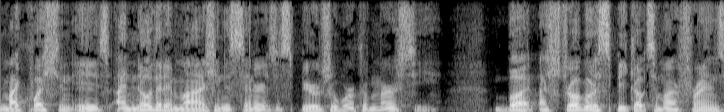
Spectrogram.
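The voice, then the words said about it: Sick voice, higher than usual. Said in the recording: “my voice is all messed up right now. I'm a little under the weather. So normally I have a little bit more of a deeper voice”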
